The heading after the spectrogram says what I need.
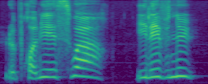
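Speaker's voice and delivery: high, broken-up admission; faltering stammer. A narrator's reading. Collapsed maid answering her mistress, stammering.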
